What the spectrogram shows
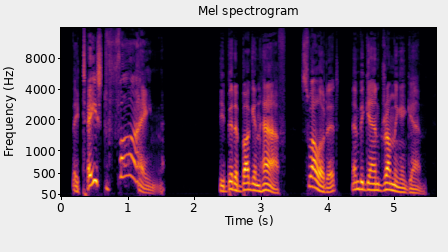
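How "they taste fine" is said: very high-pitched voice in high glee. A woodpecker answers a scolding squirrel, in high glee. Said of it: "said the woodpecker in high glee".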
